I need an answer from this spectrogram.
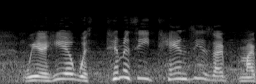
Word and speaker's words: Tansey: We are here with Timothy Tansey, am I pronouncing that right?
